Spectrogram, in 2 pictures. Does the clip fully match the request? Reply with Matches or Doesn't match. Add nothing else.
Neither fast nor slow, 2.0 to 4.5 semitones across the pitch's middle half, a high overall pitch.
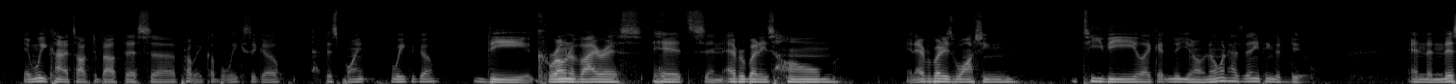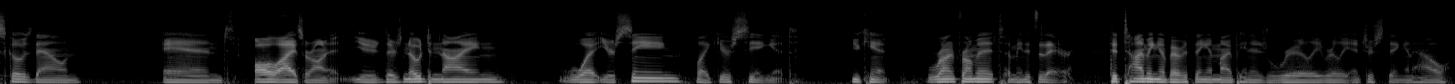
Doesn't match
